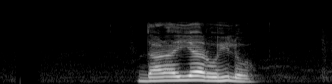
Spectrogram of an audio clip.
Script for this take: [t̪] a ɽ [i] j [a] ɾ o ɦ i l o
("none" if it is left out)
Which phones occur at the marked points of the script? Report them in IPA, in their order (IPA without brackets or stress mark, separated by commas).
d̪, a, a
